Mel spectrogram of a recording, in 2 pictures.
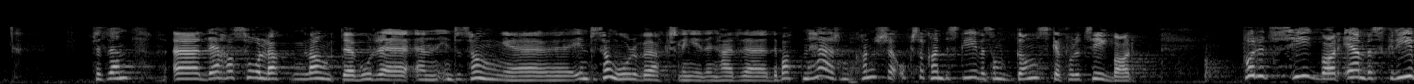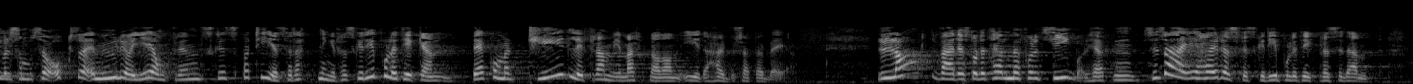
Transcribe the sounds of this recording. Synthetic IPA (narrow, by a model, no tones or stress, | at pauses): pʰɾɛsɪd̪ɛnt̪d̪ɛɦɑʂɔllɑŋt̪ʋuɾəɛnɪnt̪ɾəsɑŋ | ɪnt̪əɾəsɑŋːuːɾʋɛkslɪŋɪd̪ɛnɦæːɾd̪ɛbɑt̪ːn̩ɦæːʂɔmkʰɑnʂəʔɔksɔkʰɑnbəskɾiːʋəsːɔmɡɑnskəfɔɾʉt̪siːɡ̚bɑːɾ | fɔɾʉt̪siːɡ̚bɑːɾɛnbəskɾiːʋəlsəɔmsɔɔksɔɛɾmʉːlɪɔjeːɔmfɾɛmskɾɪt̪spɑʈʰiːəsɾɛt̪nɪŋɪfɪskəɾiːpʰʊlɪt̪ʰɪkːənd̪̥ɛkʰɔmːəʈʰyːd̪əlɪfɾɑmːɪmɑɾknɑd̪ənɪd̪ɛɦæːɾbʉ̥ʂɛt̪ːɑɾbæ̰ɪə̰ | lɑŋt̪ʋæɖəst̪oːɖɛt̪ʰɪlmɛfɔɾʉt̪siːɡbɑ̰ːɾɦeːt̪n̩sʏnsjæɪɦœʏɾəsfɪskəɾiːpʰʊlɪt̪ʰɪk̚pʰɾɛsɪd̪ɛnt̪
